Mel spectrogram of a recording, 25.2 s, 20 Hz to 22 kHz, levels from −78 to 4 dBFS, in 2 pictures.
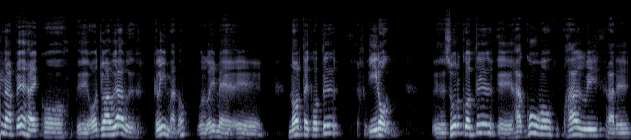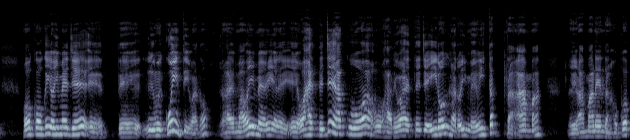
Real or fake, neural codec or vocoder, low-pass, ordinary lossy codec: real; none; 19.8 kHz; none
